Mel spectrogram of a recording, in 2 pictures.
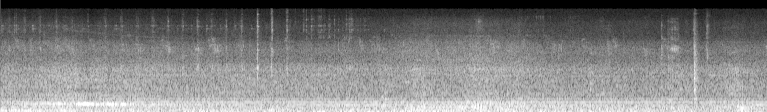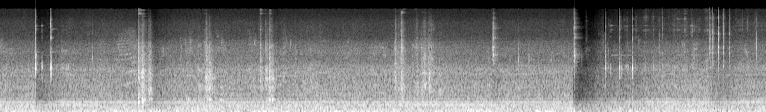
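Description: Steady workshop background hum and noise, with background voices, and scattered light metallic clinks and clicks, mostly in the second half, as motorcycle clutch parts and bolts are handled and fitted.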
